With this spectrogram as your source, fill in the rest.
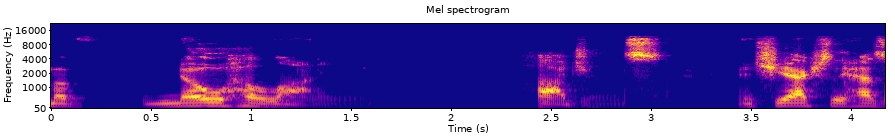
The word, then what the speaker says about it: Nohelani: by the name of Nohelani Hodgins, and she actually has a hyphenated name. It's like Nohelani Hodgins. But her name is spelled N-O, like no, not yes, but no, Helani.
